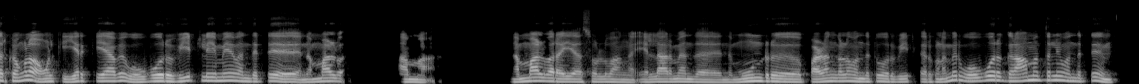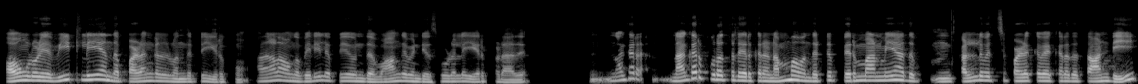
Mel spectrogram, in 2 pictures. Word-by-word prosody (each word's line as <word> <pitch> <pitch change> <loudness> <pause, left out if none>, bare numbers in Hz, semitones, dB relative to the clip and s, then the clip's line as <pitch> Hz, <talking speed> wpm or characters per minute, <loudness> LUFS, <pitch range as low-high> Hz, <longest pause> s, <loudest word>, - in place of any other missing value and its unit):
இருக்கிறவங்களுக்கு 175 +2 +2
அவங்களுக்கு 135 0 -2
இயற்கையாவே 150 +3 0
ஒவ்வொரு 145 +5 +3
வீட்டிலயுமே 175 +1 0
வந்துட்டு 140 +1 -1 0.3
நம்மாழ்வார் 140 +4 0 0.6
ஆமா, 110 -2 -1 0.9
நம்மாழ்வார் 150 +2 +2
ஐயா 125 -1 +1
சொல்லுவாங்க. 120 -3 -3 0.2
எல்லாருமே 125 +2 0
அந்த 120 -1 -2 0.2
இந்த 110 - -4
3 150 0 +2 0.4
பழங்களும் 150 +4 +1
வந்துட்டு 135 +1 -2
ஒரு 125 - -2
வீட்ல 125 0 -6
இருக்கணும். 120 +2 -3
அது - - 0
மாரி 190 -5 -2
ஒவ்வொரு 190 +5 +1
கிராமத்திலயும் 195 +3 +1
வந்துட்டு 155 +3 -3 0.5
அவங்களுடைய 180 +1 +5
வீட்லயே 220 +1 +2
அந்தப் 150 -6 -1
பழங்கள் 150 +3 +1
வந்துட்டு 130 +2 -3
இருக்கும். 115 -2 -9
அதனால 165 +6 -2
அவங்க 155 -4 -1
வெளியில 175 +4 -2
போயி 160 0 -3
இந்த 130 -3 0
வாங்க 145 +5 0
வேண்டிய 130 -4 -1
சூழலே 140 0 -3
ஏற்படாது. 110 -4 -5 0.9
நகர 230 +7 -1 0.4
நகர்ப்புறத்துல 215 - +2
இருக்கிற 170 -1 0
நம்ம 200 +4 +5
வந்துட்டு 155 +2 -1 0.2
பெரும்பான்மையா 185 +4 +3
அது 160 - 0 0.5
கல்லு 160 +7 +2
வச்சு 185 -1 -6
பழக்க 160 +1 +2
வெக்கிறத 155 -2 -1
தாண்டி 140 -3 +3
155 Hz, 135 wpm, -23 LUFS, 135-175 Hz, 0.9 s, அவங்களுடைய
